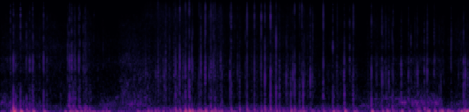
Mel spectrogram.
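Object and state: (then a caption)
Crochet yarn bag. Long nails scratch the knit texture of an empty, soft pink crocheted yarn bag, making a dense run of quick, dry crackling scrapes. The sound is mostly low and muffled, with short, bright clicks from the nails catching on the yarn.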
